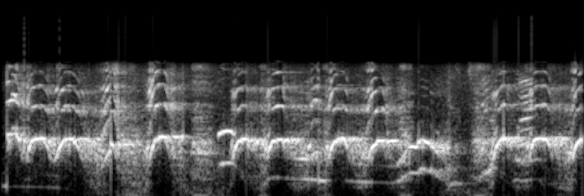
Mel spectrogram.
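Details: Chocolate Labrador and teacup Chihuahua, pet dogs, giving continuous high, arching yips and whines about twice a second, with a lower drawn-out tone weaving underneath.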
